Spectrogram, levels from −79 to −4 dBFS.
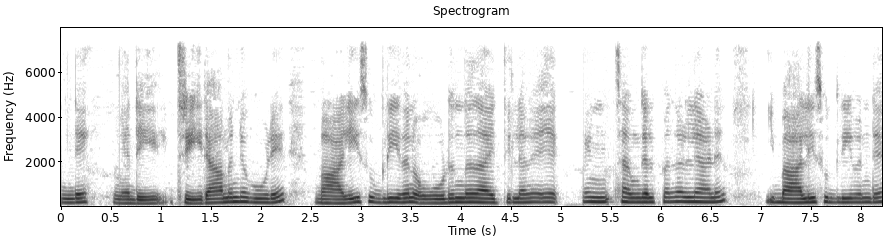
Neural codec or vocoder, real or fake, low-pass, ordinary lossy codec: codec, 24 kHz, 0.9 kbps, WavTokenizer, medium speech release version 2; fake; 7.2 kHz; none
